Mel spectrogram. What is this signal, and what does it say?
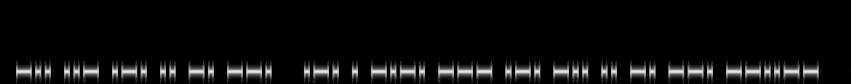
Morse code, heard as a keyed tone, about 25 wpm, 600 Hz. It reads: DURING RECORDING,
